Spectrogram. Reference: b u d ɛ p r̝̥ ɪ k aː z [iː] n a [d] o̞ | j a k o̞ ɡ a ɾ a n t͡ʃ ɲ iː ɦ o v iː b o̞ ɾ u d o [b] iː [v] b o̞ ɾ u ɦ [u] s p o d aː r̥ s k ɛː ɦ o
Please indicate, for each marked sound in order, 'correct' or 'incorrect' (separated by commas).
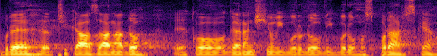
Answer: incorrect, correct, incorrect, incorrect, incorrect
